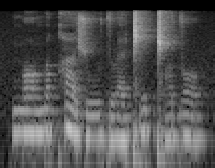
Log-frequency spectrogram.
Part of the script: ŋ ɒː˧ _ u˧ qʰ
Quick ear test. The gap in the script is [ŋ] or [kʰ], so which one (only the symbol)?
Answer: ŋ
